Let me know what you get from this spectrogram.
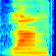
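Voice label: "lang", Mandarin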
